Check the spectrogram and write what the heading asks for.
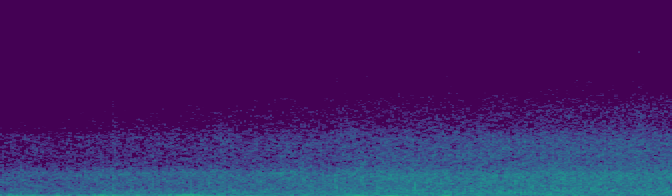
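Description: Ocean surf washing on a beach together with wind, heard through a camera-mounted Rode VideoMic GO with a furry windscreen: a steady rush of waves over an uneven, gusty low rumble of wind on the microphone.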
